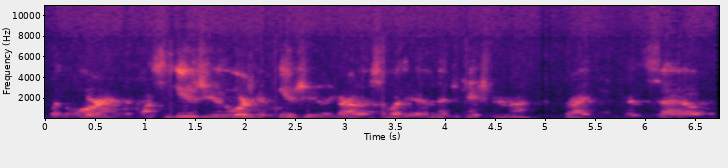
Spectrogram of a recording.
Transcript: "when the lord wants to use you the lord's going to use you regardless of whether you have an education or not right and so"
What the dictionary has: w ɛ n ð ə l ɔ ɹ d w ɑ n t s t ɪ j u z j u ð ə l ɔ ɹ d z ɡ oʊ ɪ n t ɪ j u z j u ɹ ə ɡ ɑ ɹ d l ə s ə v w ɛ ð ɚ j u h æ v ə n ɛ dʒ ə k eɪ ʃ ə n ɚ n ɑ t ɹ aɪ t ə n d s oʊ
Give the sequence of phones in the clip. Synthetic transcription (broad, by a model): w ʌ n ð ə w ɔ ɹ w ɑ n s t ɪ j u z j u ð ə w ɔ ɹ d z ɡ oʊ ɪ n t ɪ j u z j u ɹ ə ɡ ɑ ɹ d l ə s ə v w ɛ ð ɚ j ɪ v ə n ɛ dʒ ə k eɪ ʃ ə n ɚ n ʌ t ɹ aɪ t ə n s oʊ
